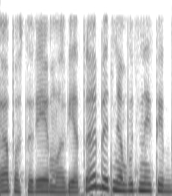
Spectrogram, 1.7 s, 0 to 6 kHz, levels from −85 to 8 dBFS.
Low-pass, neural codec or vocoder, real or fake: 5.4 kHz; codec, 44.1 kHz, 7.8 kbps, DAC; fake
